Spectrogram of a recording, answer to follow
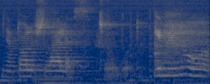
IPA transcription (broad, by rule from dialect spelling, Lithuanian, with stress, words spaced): nʲɛˈtoːlʲɪ ʃʲɪˈlˠɑːlʲɛs ˈt͡ʃʲɛ jɛʊ ˈbuːtʊ ɡʲɪmʲɪˈnʲuː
